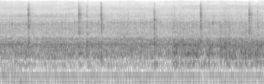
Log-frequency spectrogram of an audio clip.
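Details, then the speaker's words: Tomy Super Cup electric football game after repair: steady motor whir with irregular sharp plastic clicks from the corner flaps flicking up and down; running normally. "turn it on this thing makes a racket [Applause] the clicking you can hear are the little corners"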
